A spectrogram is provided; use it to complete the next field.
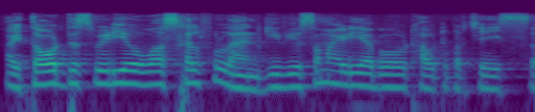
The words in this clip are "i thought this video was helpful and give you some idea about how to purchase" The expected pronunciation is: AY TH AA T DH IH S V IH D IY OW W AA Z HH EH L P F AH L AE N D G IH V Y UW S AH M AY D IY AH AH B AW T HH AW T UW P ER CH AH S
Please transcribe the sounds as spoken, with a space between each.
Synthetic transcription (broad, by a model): AY T AA T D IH S V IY D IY OW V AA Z HH EH L P F AH L AE N D G IH V Y UW S AH M AY D IY AH AH B AW T HH AW T UW P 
